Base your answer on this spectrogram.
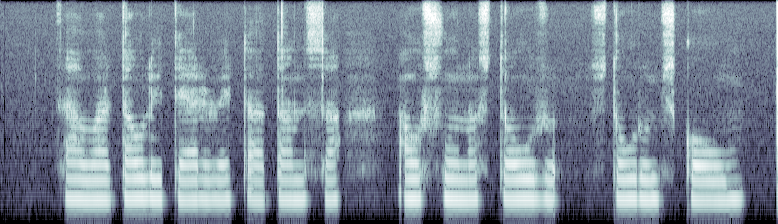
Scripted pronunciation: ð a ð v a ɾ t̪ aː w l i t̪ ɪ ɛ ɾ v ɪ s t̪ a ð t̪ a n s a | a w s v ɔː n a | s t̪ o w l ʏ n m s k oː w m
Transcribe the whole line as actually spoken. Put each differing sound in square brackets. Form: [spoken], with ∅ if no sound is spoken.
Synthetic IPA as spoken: [θ] a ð v a ɾ t̪ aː w l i t̪ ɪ ɛ ɾ v ɪ [h] t̪ a ð t̪ a n s a | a w s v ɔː n a | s t̪ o w [ɾ] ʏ [∅] m s k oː w m

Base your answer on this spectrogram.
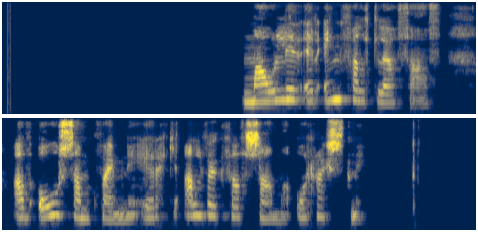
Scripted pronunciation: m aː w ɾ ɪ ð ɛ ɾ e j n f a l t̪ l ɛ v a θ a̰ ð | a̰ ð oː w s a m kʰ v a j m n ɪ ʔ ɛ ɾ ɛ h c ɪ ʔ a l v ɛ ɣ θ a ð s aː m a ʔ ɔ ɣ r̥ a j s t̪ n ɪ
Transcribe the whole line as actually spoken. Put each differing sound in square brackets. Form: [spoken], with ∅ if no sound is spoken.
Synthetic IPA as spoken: m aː w [l] ɪ ð ɛ ɾ e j n f a l t̪ l ɛ [ɣ] a θ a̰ ð | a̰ ð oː w s a m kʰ v a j m n ɪ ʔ ɛ ɾ ɛ h c ɪ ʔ a l v ɛ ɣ θ a ð s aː m a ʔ ɔ ɣ r̥ a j s t̪ n ɪ

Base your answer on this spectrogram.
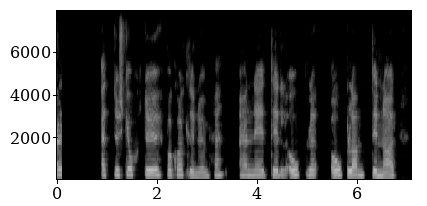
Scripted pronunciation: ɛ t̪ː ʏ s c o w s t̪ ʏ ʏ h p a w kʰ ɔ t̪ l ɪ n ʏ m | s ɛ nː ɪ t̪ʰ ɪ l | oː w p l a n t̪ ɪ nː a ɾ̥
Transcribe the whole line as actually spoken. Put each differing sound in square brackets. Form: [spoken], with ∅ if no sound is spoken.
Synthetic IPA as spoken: ɛ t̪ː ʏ s c o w [h] t̪ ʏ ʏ h p a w kʰ ɔ t̪ l ɪ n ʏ m | [h] ɛ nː ɪ t̪ʰ ɪ l | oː w p l a n t̪ ɪ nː a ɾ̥

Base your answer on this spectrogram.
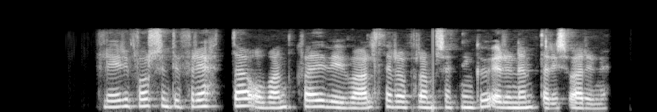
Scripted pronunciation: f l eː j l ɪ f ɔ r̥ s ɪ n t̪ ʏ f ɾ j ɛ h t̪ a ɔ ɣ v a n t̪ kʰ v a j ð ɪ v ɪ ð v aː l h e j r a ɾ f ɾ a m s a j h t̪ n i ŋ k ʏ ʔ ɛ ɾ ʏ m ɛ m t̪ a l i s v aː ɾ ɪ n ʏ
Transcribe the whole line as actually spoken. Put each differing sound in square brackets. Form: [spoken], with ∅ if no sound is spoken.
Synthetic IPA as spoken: f l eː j [ɾ] ɪ f ɔ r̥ s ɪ n t̪ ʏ f ɾ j ɛ h t̪ a ɔ ɣ v a n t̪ kʰ v a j ð ɪ v ɪ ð v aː l [θ] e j r a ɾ f ɾ a m s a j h t̪ n i ŋ k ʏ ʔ ɛ ɾ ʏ [n] ɛ m t̪ a [ɾ] i s v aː ɾ ɪ n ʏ

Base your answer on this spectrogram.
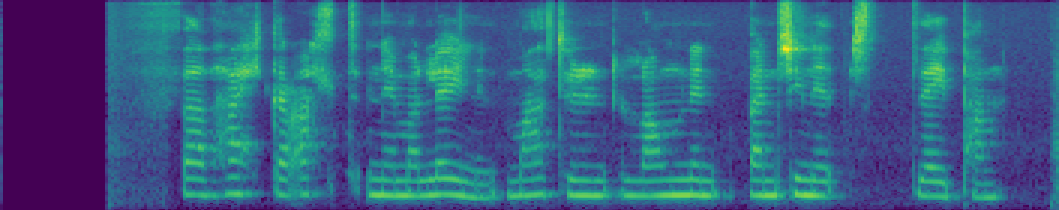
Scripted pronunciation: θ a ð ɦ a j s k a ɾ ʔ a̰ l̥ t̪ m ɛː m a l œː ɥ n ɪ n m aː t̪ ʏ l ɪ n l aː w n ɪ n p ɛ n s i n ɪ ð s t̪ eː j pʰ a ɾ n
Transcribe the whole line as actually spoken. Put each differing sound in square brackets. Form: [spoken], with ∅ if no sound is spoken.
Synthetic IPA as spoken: θ a ð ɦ a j [h] k a ɾ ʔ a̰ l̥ t̪ [n] ɛː m a l œː ɥ n ɪ n m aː t̪ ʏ [ɾ] ɪ n l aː w n ɪ n p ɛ n s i n ɪ ð s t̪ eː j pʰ a [∅] n

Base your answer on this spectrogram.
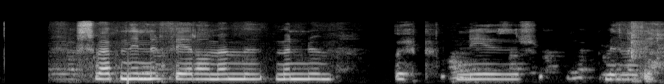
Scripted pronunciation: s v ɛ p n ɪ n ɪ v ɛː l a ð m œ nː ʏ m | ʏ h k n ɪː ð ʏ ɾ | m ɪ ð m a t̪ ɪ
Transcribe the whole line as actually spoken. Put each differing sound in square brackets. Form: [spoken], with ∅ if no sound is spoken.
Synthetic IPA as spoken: s v ɛ p n ɪ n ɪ [f] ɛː [ɾ] a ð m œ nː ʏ m | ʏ h [p] n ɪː ð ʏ ɾ | m ɪ ð [n] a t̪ ɪ

